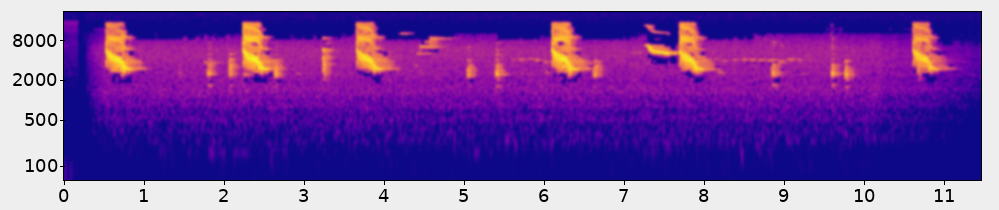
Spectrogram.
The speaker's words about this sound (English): Well, that's not all the sounds that red-winged blackbirds can make, but it's a pretty good sampling. The calls of the red-winged blackbirds can be overwhelming.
